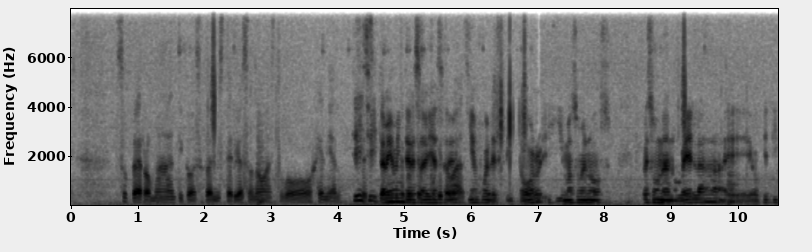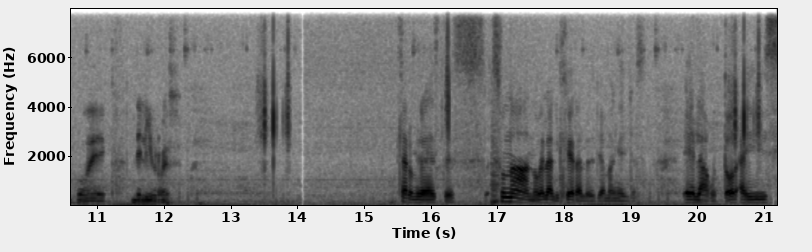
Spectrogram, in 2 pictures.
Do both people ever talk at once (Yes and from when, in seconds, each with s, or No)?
Yes, from 4.2 s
